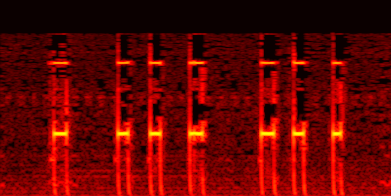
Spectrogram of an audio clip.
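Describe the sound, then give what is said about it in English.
Telephone touch-tone dialing: seven short, steady beeps of even loudness, spaced irregularly with brief gaps between them, over a faint hiss. “We dial that, and then we dial this.”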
